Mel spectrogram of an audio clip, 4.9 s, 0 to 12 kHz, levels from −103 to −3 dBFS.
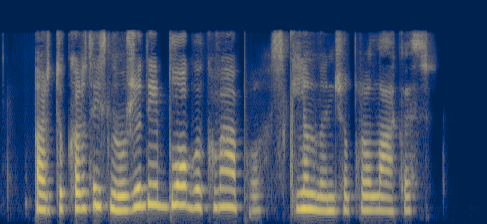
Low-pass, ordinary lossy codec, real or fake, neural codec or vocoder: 7.2 kHz; MP3, 96 kbps; fake; codec, 16 kHz, 2 kbps, X-Codec, HuBERT features, trained on balanced general audio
